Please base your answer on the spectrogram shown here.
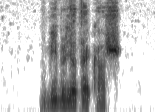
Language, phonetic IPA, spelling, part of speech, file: Polish, [ˌbʲiblʲjɔˈtɛkaʃ], bibliotekarz, noun, Pl-bibliotekarz.ogg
